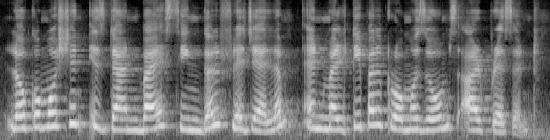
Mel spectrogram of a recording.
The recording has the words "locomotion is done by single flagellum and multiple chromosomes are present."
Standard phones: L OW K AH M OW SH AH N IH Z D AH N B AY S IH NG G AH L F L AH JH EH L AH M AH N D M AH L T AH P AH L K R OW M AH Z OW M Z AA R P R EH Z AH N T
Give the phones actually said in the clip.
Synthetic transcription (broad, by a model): L OW K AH M OW SH AH N IH Z D AH N B AY S IH NG G AH L F L AH JH EH L AH M AH N D M AH L T AH P AH L K R OW M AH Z OW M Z AA R P R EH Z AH N T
